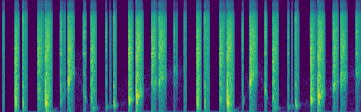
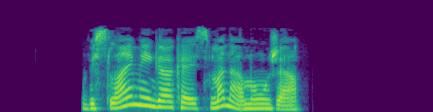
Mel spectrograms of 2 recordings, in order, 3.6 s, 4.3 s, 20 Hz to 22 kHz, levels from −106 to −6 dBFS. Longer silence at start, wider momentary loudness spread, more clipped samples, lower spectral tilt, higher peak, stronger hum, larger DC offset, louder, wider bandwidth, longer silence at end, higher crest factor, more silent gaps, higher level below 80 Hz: second, 0 s vs 0.85 s; about the same, 5 LU vs 6 LU; neither; second, 0 dB/octave vs -4.5 dB/octave; first, 0 dBFS vs -4 dBFS; neither; neither; about the same, -18 LUFS vs -19 LUFS; first, over 20 kHz vs 8.4 kHz; second, 0 s vs 1.35 s; about the same, 20 dB vs 18 dB; first, 0.04-0.15 s vs none; first, -52 dBFS vs -60 dBFS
